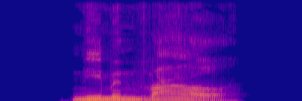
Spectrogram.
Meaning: inflection of wahrnehmen: 1. first/third-person plural present 2. first/third-person plural subjunctive I
- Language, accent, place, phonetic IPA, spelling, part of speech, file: German, Germany, Berlin, [ˌneːmən ˈvaːɐ̯], nehmen wahr, verb, De-nehmen wahr.ogg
